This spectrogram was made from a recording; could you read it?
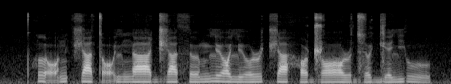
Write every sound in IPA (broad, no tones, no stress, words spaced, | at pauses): pʰlɔ̰n t͡ʃatɔ̰lʲŋaː d͡ʒaθɵmlʲɔːlʲ oɹt͡ʃa hɔɖ͡ʐɔːɹd͡zɵ ɡʲɛlʲjuː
